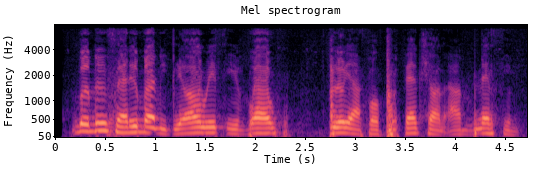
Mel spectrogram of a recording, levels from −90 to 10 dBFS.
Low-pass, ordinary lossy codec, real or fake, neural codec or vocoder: 7.2 kHz; none; fake; codec, 44.1 kHz, 1.7 kbps, Pupu-Codec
